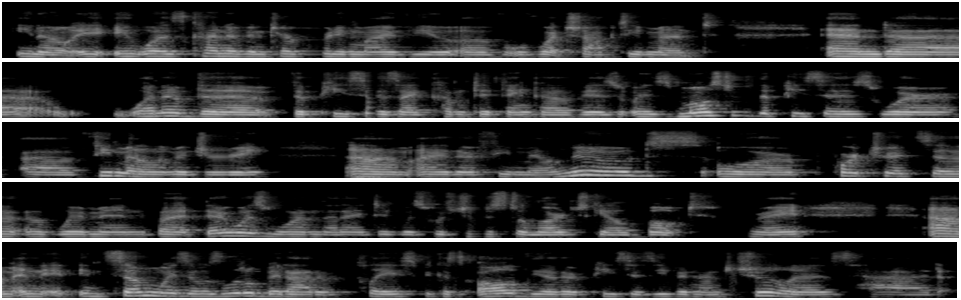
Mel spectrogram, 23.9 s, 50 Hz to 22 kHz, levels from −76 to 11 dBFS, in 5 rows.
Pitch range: 160-185 Hz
